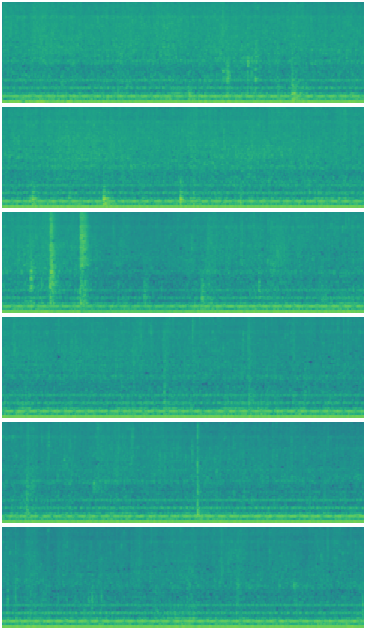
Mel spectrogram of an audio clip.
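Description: Mince and prawns frying in hot oil in a nonstick frying pan: a steady sizzle as they are stirred with a spatula. A few sharp clicks come from the spatula striking the pan, two of them close together about ten seconds in, over a steady low hum.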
